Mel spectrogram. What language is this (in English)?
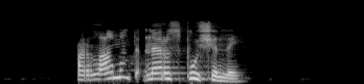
Ukrainian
